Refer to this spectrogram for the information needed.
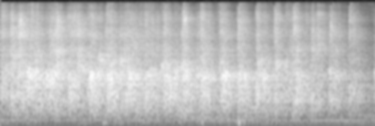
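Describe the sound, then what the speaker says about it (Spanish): Audience applause at a sustainability and fashion workshop, a steady wash of clapping that carries evenly throughout without voices. "Un aplauso, por favor."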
